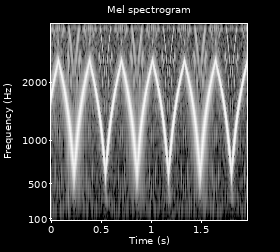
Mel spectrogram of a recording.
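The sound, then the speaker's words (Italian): A police siren picked up over a CB radio channel, wailing loudly in rapid, continuous sweeps that rise and fall many times in quick succession with no voices over it. “Cazzo, è la polizia.”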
